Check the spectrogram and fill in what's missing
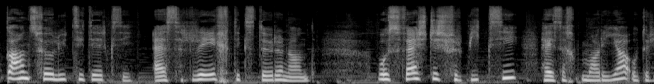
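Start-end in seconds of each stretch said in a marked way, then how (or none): none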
